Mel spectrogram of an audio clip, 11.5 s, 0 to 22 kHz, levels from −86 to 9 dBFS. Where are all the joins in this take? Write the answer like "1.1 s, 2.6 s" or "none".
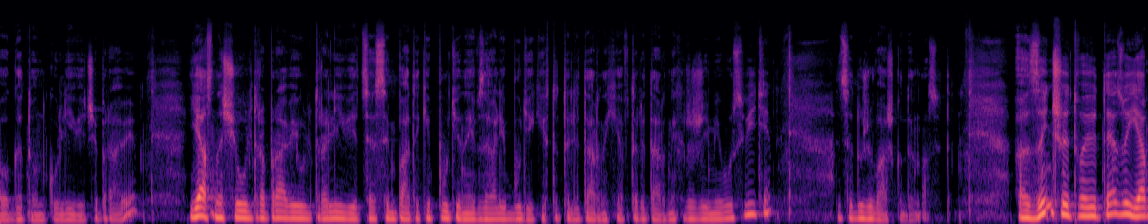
8.4 s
